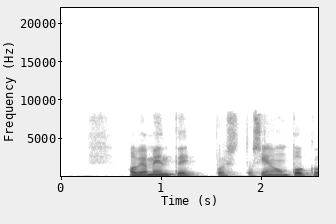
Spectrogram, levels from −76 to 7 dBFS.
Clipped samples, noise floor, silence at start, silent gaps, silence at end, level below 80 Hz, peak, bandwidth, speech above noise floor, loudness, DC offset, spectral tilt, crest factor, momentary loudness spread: under 0.1%; -57 dBFS; 0.7 s; none; 0 s; -60 dBFS; -8 dBFS; 8.8 kHz; 32 dB; -27 LUFS; under 0.1%; -7 dB/octave; 18 dB; 13 LU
